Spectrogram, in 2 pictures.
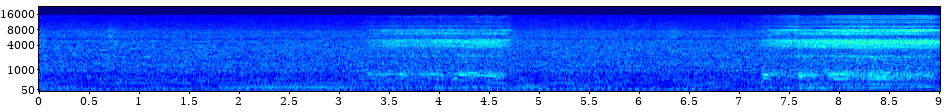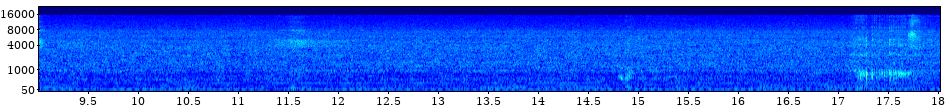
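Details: Soft, irregular snoring with a couple of louder snorting breaths over low room noise, from a man whose snoring sounds different every time; here it is not considered a serious medical issue.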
